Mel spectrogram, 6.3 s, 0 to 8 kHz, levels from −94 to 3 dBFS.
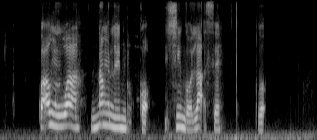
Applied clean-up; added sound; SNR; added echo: neural diffusion model UNIVERSE++.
